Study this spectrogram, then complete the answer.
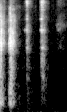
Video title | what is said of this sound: Tortilla Espanola and Papas Bravas I Tapas Series | they're so nice and crispy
